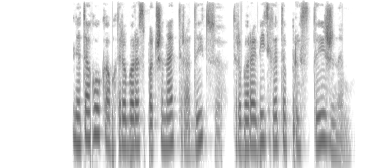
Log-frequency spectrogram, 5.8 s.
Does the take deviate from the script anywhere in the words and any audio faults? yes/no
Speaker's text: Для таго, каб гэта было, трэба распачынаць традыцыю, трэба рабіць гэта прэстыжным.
yes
